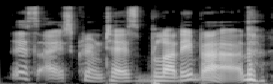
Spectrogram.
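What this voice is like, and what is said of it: Put-on British accent. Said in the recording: “Why do you have that accent? ... I wanted to say bloody and it sounded like it should be a British thing.”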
